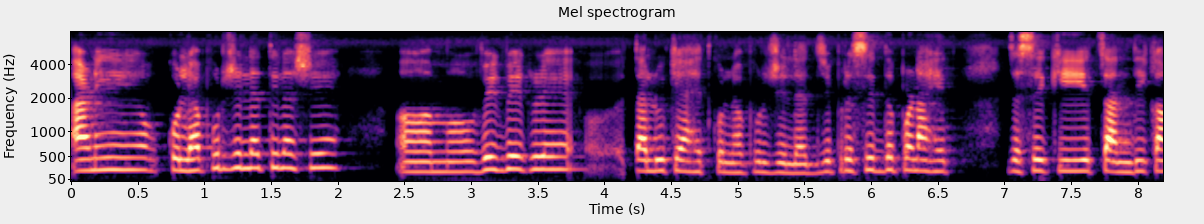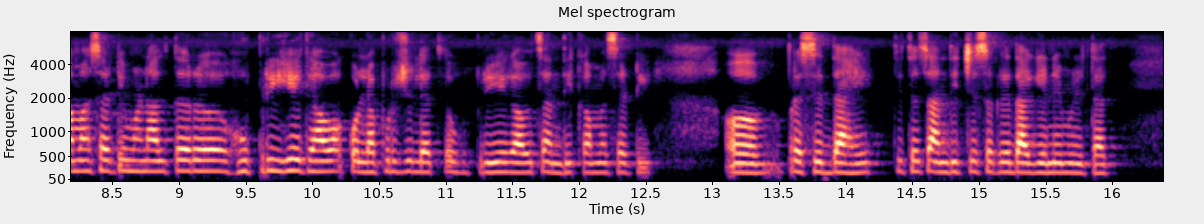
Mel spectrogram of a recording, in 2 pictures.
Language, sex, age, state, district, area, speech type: Marathi, female, 30-45, Maharashtra, Kolhapur, urban, spontaneous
